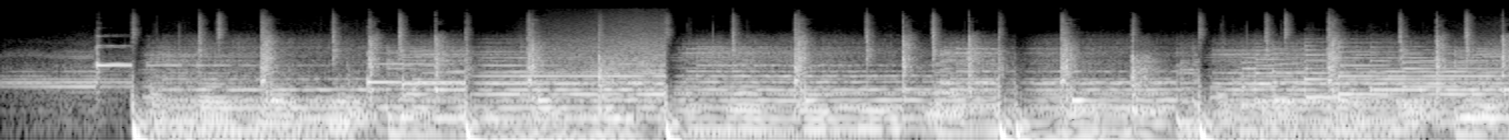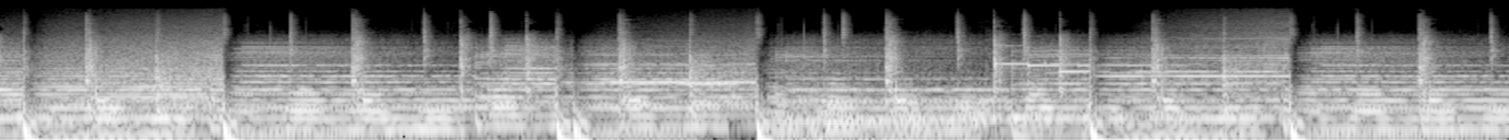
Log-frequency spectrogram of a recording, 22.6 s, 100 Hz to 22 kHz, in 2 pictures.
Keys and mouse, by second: 1.1 double click, 8.2 double click, 18.4 double click, 22.4 alt+click.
